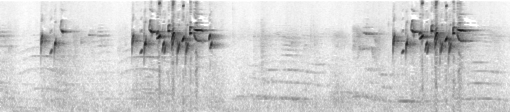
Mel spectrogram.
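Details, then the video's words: Goldfinch of the authentic Constantine strain, eastern Algeria, singing: a brief twitter, then longer tumbling phrases of fast, tinkling chirps mixed with buzzy notes, separated by short gaps. "تغريد الحسون القسنطيني الاصيل (حسون الشرق الجزائري)"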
